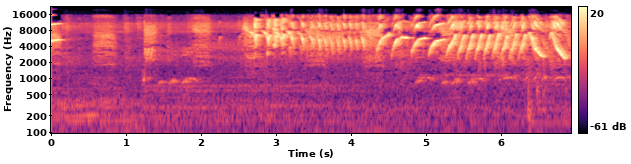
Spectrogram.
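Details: A vigorous F1 canary song, used to prompt and tutor other canaries: about two and a half seconds of quiet with faint chirps, then loud rapid trills of high, down-sweeping notes repeated several times a second.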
